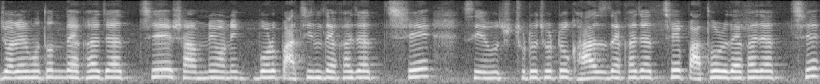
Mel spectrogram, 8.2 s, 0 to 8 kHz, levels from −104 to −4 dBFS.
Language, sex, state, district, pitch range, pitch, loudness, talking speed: Bengali, female, West Bengal, Purulia, 225-240 Hz, 235 Hz, -15 LUFS, 145 wpm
